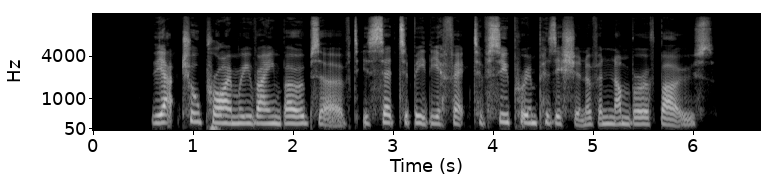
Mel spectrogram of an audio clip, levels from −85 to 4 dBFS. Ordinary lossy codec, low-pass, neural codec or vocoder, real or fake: none; 14.4 kHz; vocoder, 48 kHz, 128 mel bands, Vocos; fake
